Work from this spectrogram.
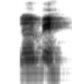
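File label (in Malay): "lebih", Malay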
